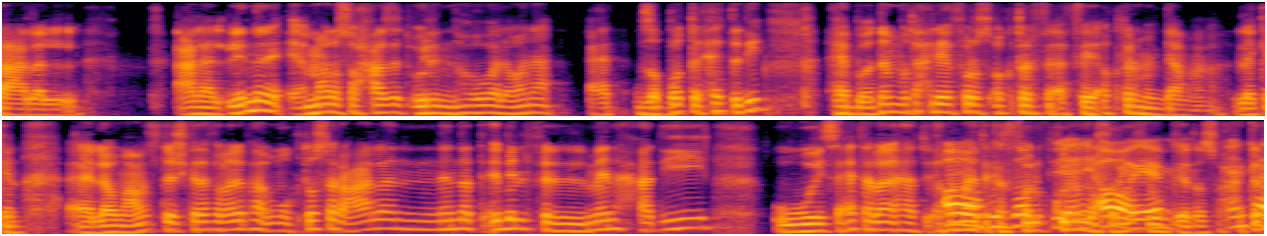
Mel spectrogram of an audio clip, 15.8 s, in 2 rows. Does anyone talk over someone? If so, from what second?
13.8 s

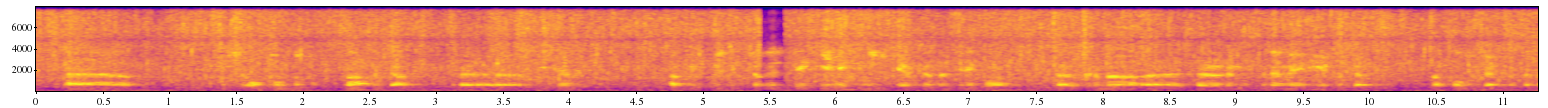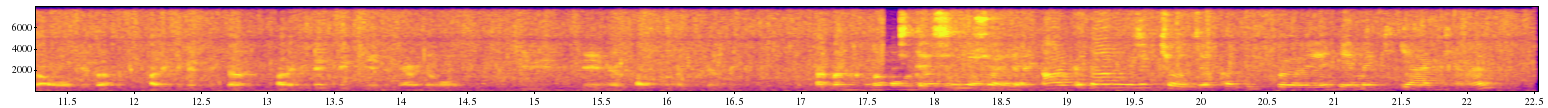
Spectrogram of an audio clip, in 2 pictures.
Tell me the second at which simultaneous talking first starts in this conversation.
17.9 s

